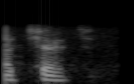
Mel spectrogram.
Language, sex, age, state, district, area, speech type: Hindi, male, 18-30, Uttar Pradesh, Jaunpur, rural, conversation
